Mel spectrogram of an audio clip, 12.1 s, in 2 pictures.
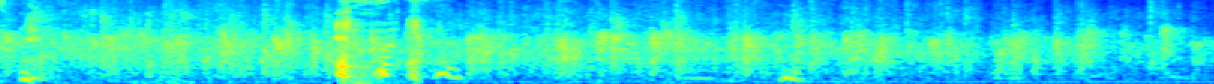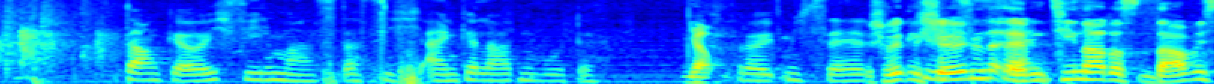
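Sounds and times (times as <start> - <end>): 
audience applauding warmly: 0.0 - 6.7
speech: 6.8 - 12.1.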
